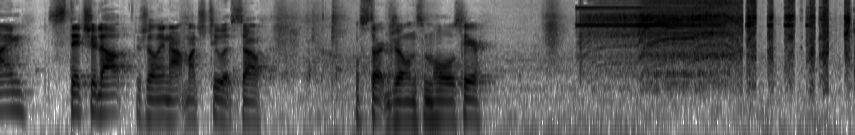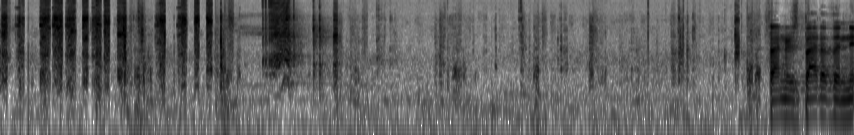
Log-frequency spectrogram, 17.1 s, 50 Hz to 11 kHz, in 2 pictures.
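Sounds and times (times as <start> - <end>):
cordless drill whirring: 5.8 - 11.5
rapid irregular clicking: 6.4 - 10.8.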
